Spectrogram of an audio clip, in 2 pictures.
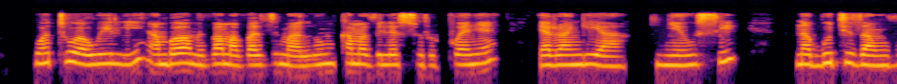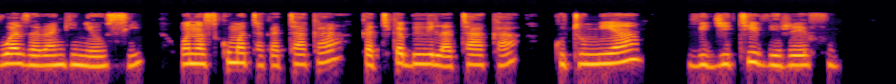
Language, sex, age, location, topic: Swahili, female, 25-35, Kisii, health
